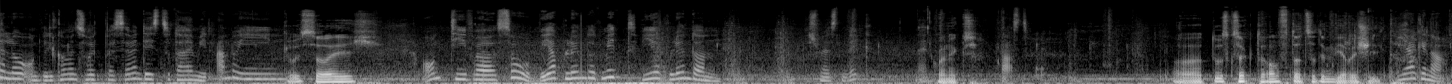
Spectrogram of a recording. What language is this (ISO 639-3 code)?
deu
